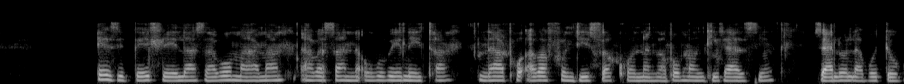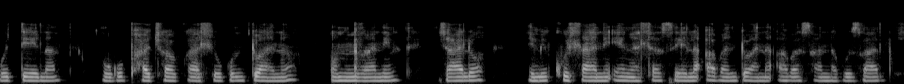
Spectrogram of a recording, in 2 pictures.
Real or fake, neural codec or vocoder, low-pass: fake; codec, 16 kHz, 4.8 kbps, FACodec; 7.2 kHz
